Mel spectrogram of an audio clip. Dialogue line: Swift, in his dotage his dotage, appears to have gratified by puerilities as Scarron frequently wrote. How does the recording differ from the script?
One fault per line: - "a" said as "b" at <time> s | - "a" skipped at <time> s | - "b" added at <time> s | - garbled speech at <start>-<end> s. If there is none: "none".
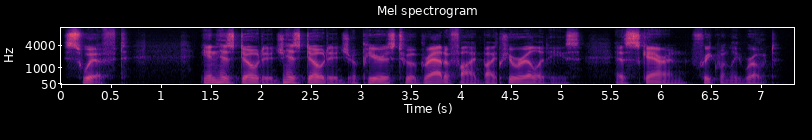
none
